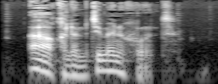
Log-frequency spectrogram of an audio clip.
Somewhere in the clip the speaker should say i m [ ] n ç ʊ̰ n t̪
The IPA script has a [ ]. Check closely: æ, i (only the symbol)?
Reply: æ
